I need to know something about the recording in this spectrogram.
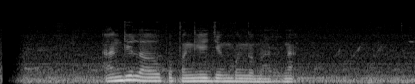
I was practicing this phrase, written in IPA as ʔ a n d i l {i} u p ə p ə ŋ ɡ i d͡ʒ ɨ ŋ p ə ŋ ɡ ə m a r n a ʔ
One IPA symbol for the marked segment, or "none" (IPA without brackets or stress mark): a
